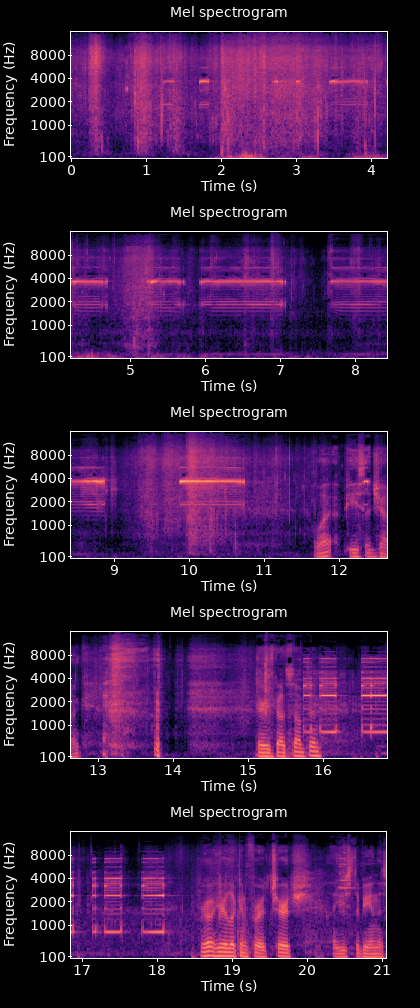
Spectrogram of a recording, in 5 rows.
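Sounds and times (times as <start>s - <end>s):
scuffing of dirt: 0.0s - 11.7s
metal detector beeping: 0.7s - 9.1s, 9.7s - 10.8s, 15.5s - 18.2s, 20.4s - 20.8s.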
